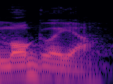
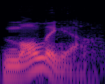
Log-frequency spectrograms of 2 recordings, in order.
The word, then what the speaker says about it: Moglia: Now, I've been pronouncing his name Darren Moglia. I've known this guy for about 8 months. It's Mollia.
